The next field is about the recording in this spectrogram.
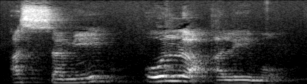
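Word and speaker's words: السميع العليم: And when you read them together, you will combine this Ain with the Lam. So you pronounce As-Sami'ul Alimu.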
